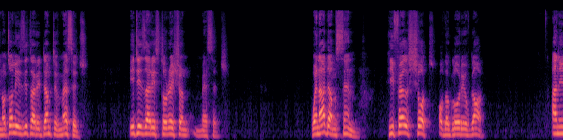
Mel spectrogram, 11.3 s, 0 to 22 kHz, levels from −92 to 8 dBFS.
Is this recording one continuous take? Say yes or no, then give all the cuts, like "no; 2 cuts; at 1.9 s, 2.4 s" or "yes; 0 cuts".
yes; 0 cuts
